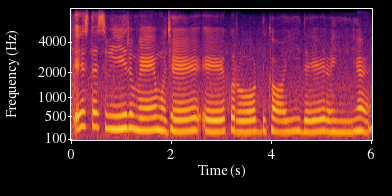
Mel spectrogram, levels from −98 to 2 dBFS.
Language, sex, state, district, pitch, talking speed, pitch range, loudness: Hindi, male, Madhya Pradesh, Katni, 230 Hz, 100 wpm, 215-250 Hz, -15 LUFS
